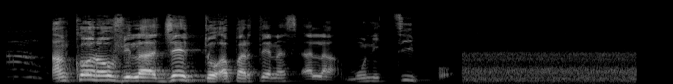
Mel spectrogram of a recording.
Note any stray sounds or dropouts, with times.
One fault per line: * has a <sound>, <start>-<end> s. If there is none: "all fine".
all fine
